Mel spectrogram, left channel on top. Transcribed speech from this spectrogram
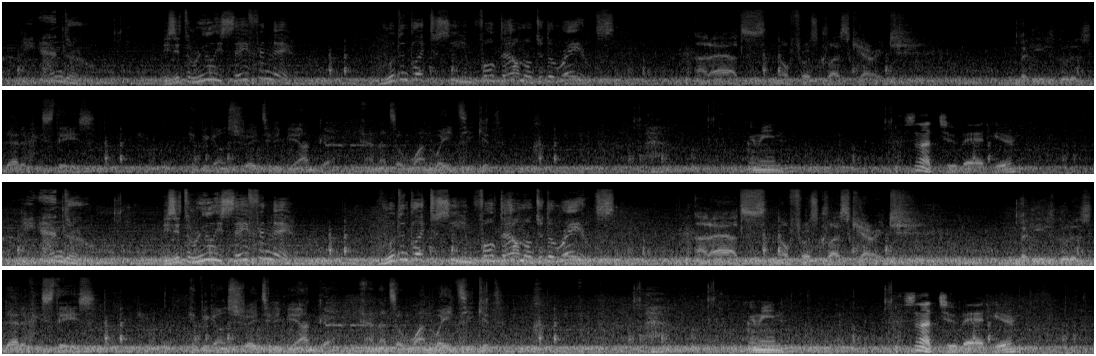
Hey, Andrew. Is it really safe in there? Wouldn't like to see him fall down onto the rails. Now that's no first-class carriage. But he's good as dead if he stays. He'll be going straight to the Bianca, and that's a one-way ticket. I mean, it's not too bad here.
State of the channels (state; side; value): quieter; left; 9.3 dB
